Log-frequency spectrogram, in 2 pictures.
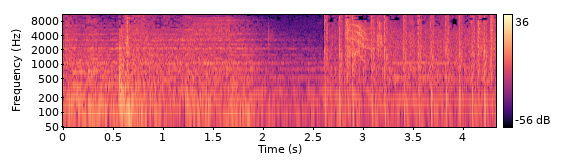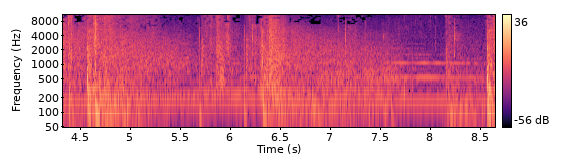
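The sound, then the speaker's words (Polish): Gunfire in a shooter video game: loud, rapid bursts of automatic fire with many sharp, crackling shots packed closely together and heavier booming impacts, continuing almost without pause throughout. “A ten skąd on strzela?”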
